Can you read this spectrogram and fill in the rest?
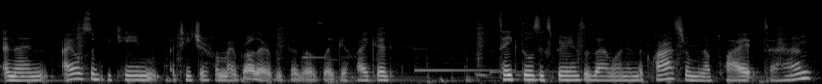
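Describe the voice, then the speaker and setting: A young woman who is a teacher, telling her family's story in an earnest, halting way with many fillers. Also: medium pitch, steady tone, gravelly, dark tone. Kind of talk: personal storytelling interview. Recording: faint background music.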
